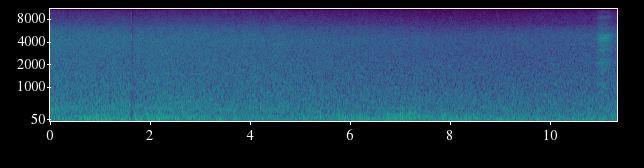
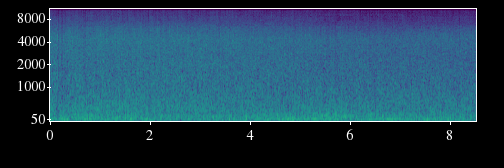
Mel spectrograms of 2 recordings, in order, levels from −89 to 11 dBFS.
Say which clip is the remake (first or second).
second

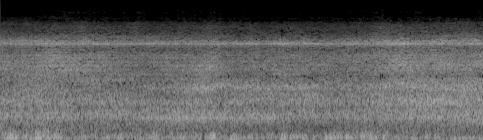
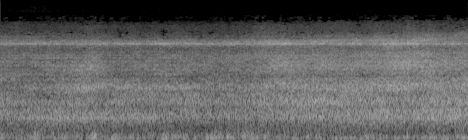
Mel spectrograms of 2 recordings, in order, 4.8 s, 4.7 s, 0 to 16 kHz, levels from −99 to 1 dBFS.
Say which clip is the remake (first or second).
second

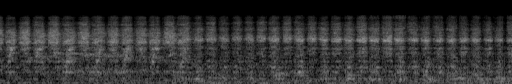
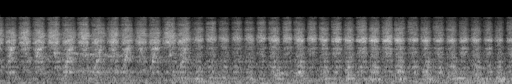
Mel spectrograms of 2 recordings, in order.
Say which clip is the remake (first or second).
first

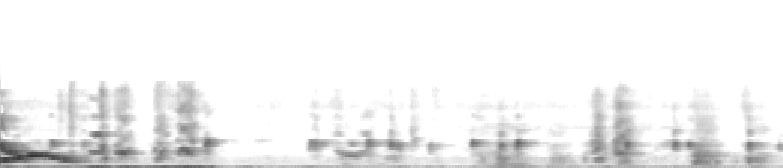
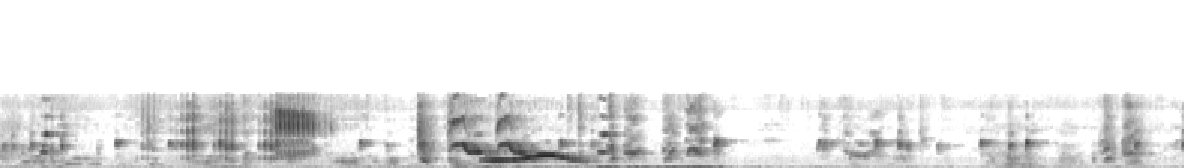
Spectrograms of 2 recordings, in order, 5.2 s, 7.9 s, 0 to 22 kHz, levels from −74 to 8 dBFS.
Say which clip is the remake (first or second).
first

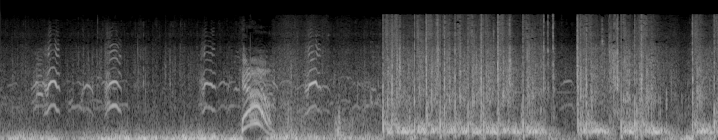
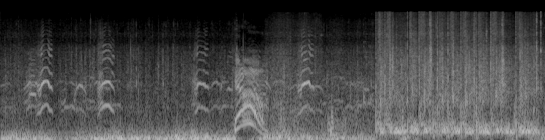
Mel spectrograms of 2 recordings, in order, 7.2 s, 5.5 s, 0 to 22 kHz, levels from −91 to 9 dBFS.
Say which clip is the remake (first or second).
second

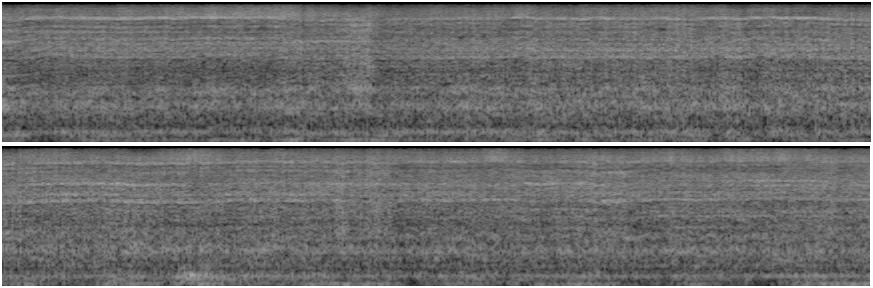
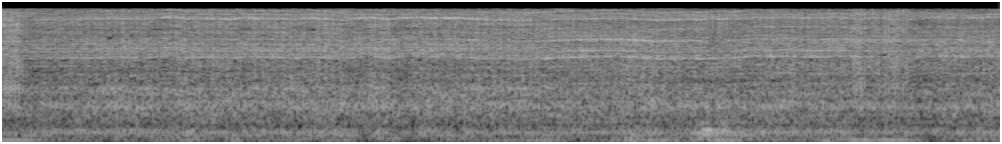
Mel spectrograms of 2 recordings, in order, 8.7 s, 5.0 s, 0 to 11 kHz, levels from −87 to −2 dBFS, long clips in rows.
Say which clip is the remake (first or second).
first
